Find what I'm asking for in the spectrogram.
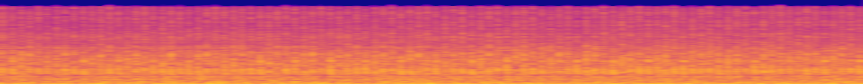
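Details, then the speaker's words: Toyota Dyna diesel: long cranking, then idle lurches and stumbles with uneven knocks, worse when hot; adjustment can't fix it, rear injection pump plungers being repaired. "jadi ee walaupun kita setel teman-teman Itu suit sekali kita menemukan titik yang baik dan bagus begitu ya jadi mesinnya masih tetap goyang seperti"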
